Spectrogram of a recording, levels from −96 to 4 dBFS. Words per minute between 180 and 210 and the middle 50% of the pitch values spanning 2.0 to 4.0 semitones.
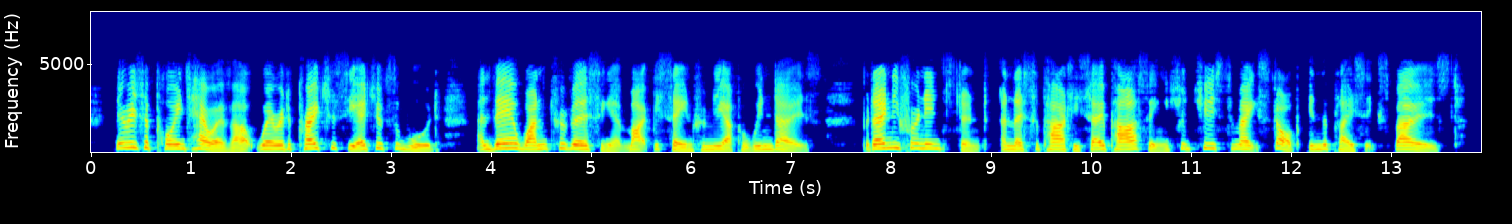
No: average, 190 wpm; average, 4.6 semitones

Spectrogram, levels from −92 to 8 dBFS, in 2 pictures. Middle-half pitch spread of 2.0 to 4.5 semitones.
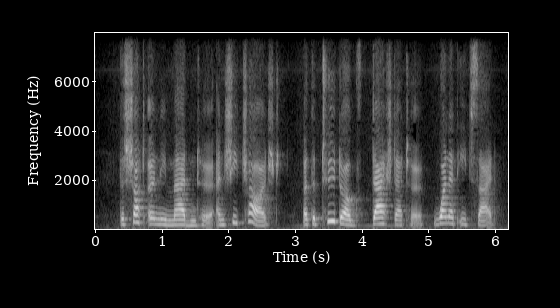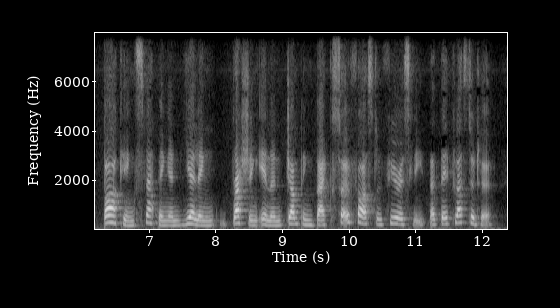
No: average, 5.1 semitones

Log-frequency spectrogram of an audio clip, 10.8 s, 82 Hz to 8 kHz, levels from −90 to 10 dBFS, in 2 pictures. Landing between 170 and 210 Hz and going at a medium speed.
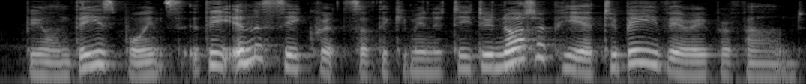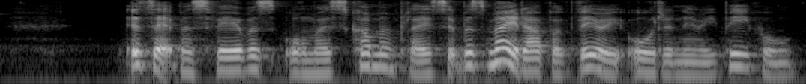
Yes: medium, 185 Hz; average, 160 wpm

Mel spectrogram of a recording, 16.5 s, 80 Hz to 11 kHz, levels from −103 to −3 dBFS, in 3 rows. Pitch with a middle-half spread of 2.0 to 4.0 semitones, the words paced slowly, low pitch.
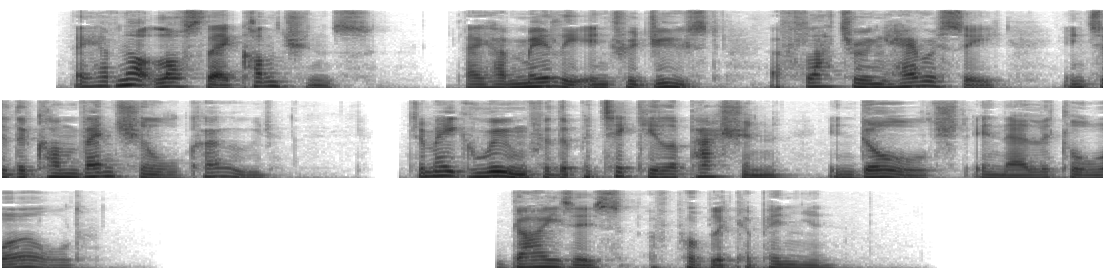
No: average, 5.3 semitones; slow, 125 wpm; low, 120 Hz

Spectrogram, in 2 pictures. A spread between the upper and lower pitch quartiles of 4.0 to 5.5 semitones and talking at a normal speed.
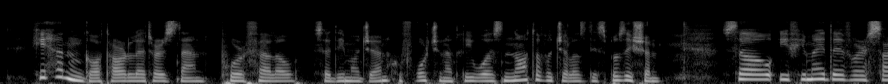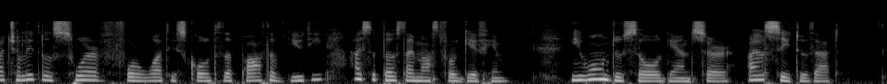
Yes: average, 4.8 semitones; average, 170 wpm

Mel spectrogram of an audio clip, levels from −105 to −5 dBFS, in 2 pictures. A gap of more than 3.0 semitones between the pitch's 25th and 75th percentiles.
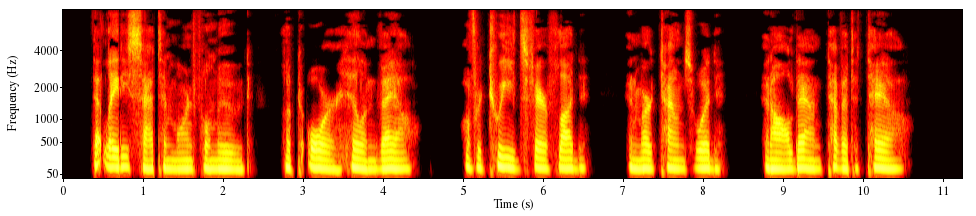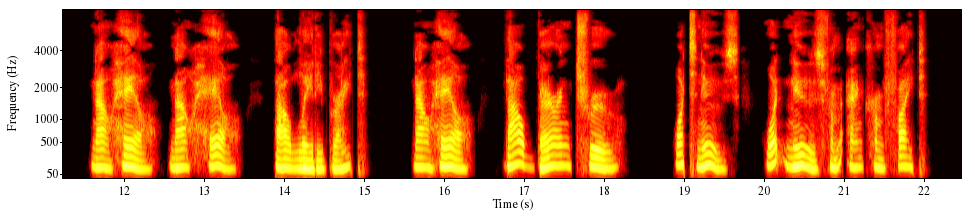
No: average, 2.7 semitones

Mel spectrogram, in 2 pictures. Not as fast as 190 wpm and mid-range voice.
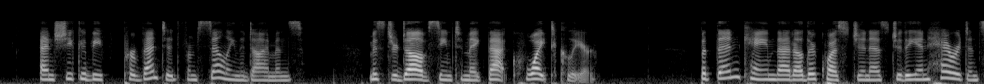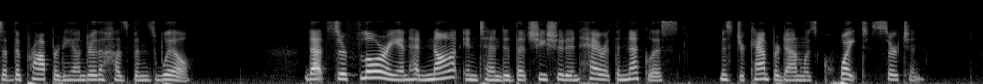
No: average, 160 wpm; high, 225 Hz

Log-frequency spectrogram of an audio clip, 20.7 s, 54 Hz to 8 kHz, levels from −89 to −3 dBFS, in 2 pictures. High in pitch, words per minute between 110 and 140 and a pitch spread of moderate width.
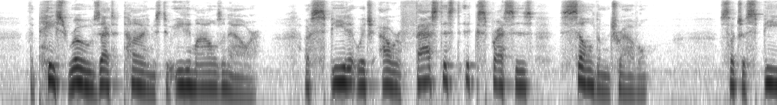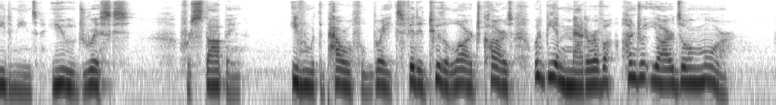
No: medium, 140 Hz; slow, 135 wpm; average, 3.7 semitones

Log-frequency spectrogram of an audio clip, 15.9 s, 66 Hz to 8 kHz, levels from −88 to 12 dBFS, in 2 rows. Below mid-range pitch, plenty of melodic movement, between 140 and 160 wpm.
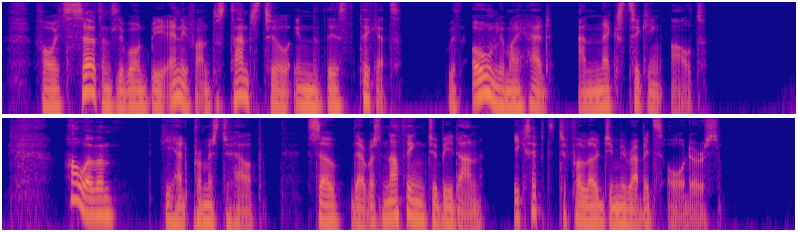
No: very low, 90 Hz; average, 3.2 semitones; average, 150 wpm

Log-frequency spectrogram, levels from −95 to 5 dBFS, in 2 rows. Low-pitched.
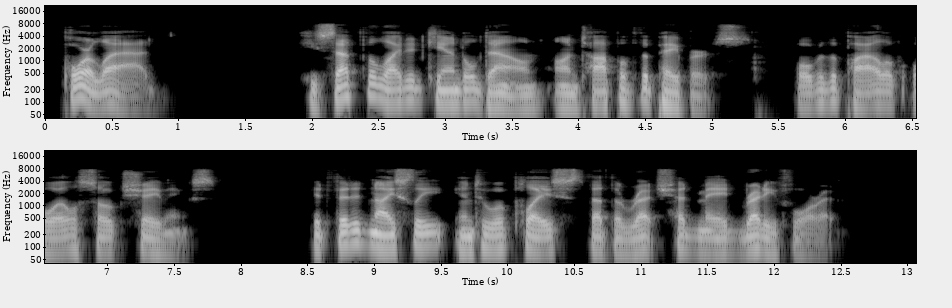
Yes: very low, 90 Hz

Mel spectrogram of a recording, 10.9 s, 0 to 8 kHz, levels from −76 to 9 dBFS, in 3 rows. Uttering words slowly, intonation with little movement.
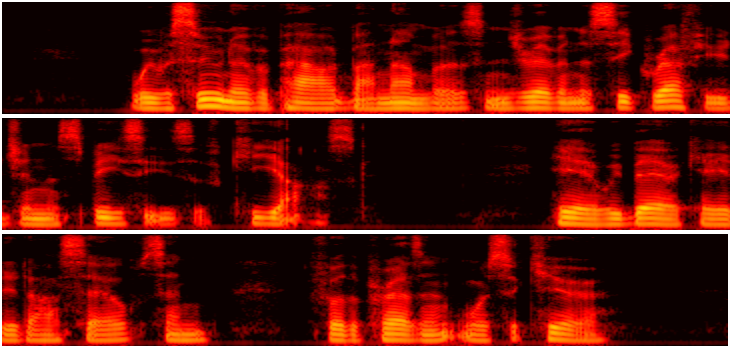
No: average, 145 wpm; narrow, 1.7 semitones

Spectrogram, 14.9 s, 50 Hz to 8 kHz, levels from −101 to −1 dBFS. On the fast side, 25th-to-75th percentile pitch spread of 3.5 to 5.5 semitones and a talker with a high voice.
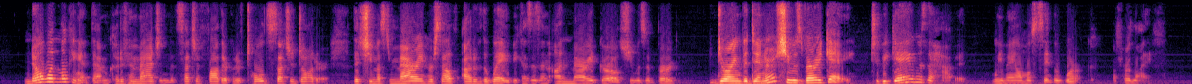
No: fast, 235 wpm; average, 4.0 semitones; medium, 165 Hz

